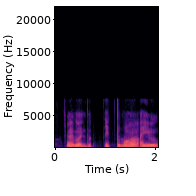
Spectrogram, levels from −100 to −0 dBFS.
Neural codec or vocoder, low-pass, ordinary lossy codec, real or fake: codec, 16 kHz, 2 kbps, FreqCodec, smaller model; none; none; fake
